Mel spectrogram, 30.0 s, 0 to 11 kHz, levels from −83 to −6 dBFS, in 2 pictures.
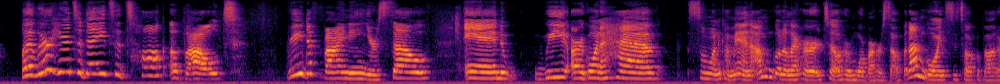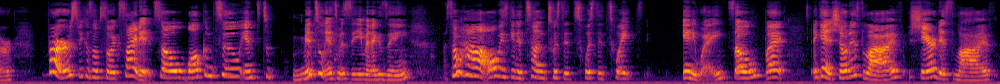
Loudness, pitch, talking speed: -26 LUFS, 260 Hz, 135 wpm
